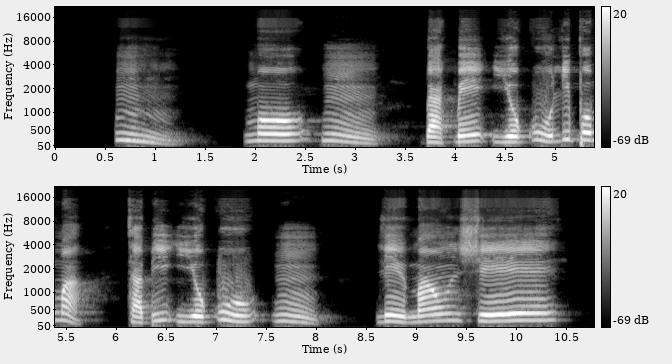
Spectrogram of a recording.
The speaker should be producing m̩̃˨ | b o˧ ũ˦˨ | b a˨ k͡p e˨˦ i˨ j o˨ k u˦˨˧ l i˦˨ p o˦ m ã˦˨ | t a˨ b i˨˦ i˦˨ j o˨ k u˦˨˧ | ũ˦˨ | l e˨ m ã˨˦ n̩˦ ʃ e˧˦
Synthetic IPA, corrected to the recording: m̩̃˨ | m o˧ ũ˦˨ | ɡ͡b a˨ k͡p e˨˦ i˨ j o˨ k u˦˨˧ l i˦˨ p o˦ m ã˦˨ | t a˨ b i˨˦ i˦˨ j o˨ k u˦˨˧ | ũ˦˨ | l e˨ m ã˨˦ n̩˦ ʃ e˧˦

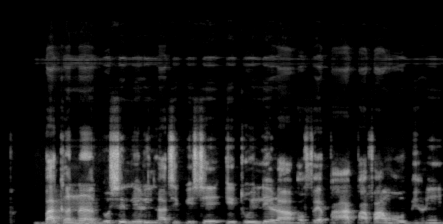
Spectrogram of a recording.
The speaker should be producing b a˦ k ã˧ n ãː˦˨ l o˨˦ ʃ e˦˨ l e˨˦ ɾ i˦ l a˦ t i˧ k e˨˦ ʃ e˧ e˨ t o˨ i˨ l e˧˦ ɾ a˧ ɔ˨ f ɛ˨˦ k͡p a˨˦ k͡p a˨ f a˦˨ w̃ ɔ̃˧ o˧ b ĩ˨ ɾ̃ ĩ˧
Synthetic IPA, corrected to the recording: b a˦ k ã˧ n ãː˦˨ l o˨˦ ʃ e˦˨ l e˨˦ ɾ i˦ l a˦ t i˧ k͡p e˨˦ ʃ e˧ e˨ t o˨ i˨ l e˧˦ ɾ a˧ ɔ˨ f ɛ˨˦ k͡p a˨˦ k͡p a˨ f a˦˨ w̃ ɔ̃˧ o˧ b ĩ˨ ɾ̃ ĩ˧

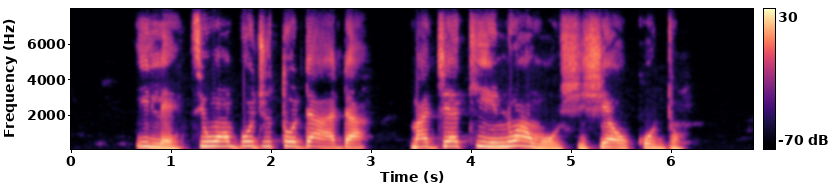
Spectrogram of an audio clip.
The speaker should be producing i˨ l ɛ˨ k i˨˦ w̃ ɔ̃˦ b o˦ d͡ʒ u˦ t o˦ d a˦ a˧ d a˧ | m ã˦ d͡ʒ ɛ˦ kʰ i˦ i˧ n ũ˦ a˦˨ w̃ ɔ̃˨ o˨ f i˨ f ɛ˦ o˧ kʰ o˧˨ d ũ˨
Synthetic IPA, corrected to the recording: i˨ l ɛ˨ t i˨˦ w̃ ɔ̃˦ b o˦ d͡ʒ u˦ t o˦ d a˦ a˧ d a˧ | m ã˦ d͡ʒ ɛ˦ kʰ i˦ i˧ n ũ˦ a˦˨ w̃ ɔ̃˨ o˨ ʃ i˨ ʃ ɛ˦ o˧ k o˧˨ d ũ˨

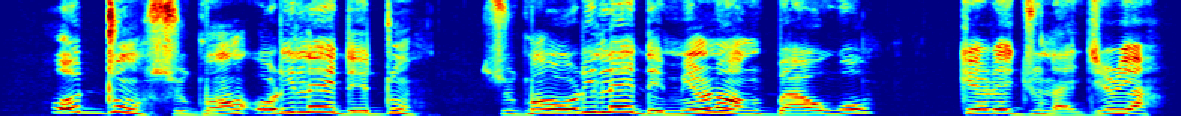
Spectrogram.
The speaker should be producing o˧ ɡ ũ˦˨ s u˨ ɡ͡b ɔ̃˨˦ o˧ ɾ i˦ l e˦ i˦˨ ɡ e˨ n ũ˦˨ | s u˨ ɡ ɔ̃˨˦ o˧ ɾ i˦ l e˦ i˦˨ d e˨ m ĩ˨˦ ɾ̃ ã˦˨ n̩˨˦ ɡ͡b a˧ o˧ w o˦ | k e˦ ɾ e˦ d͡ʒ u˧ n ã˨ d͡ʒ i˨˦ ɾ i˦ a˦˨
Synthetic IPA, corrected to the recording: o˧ d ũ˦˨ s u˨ ɡ͡b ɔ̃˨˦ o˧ ɾ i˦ l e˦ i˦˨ d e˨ d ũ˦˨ | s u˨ ɡ͡b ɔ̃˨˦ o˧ ɾ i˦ l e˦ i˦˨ d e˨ m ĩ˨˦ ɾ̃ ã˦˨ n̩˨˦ ɡ͡b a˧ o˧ w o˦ | k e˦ ɾ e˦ d͡ʒ u˧ n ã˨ d͡ʒ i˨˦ ɾ i˦ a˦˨

